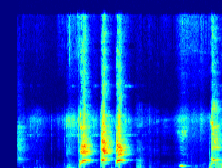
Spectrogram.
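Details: Pet dog arguing with its owner: a few sharp, broadband barks bunched near the middle, a short low sound between them, then one more bark at the end, with quiet gaps.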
